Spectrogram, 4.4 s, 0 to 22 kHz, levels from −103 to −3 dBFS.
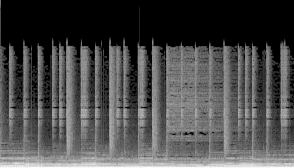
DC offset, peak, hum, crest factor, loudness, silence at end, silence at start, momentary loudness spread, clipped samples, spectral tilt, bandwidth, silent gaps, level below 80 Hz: under 0.1%; 0 dBFS; none; 6 dB; -10 LUFS; 0 s; 0 s; 1 LU; under 0.1%; -8 dB/octave; 14.5 kHz; none; -6 dBFS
